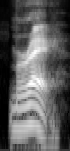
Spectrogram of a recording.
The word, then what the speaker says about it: Maurais: And I'm hanging out today with Maurais. Did I say it right? That's right. Yes.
